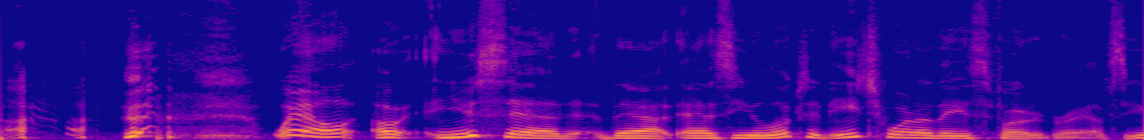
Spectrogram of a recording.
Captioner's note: laughter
